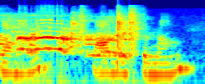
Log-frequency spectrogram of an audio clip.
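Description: A rooster crowing once, a call of about a second and a half, heard over a woman speaking.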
